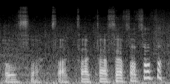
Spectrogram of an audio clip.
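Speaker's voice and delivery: panicked cursing rising to a high yelp; swearing in rising panic, ending in a shriek; being chased. Real, not acted. Monster chasing in game.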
